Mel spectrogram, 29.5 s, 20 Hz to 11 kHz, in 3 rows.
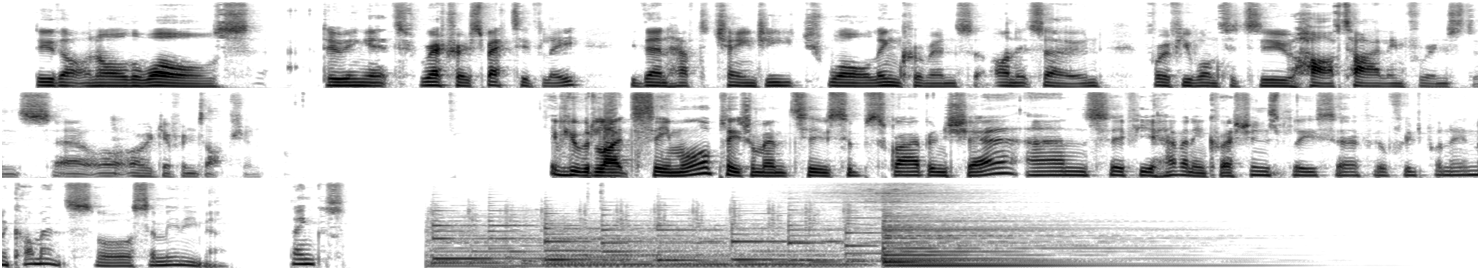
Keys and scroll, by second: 2.2 d, 4.5 s, 6.6 a.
